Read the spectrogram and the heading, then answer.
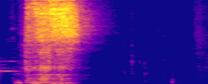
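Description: cat vocalizing

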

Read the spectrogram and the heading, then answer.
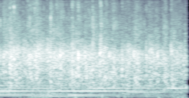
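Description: loud audience applause

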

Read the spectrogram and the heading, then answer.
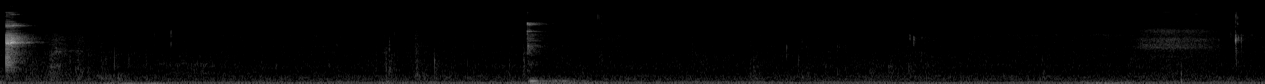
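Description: glasses clinking

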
